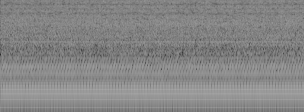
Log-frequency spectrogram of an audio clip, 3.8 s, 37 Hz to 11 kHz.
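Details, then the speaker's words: Exhaust cooling fan from an Artlii Stone 1/M18-type projector run at 12 volts, before voltage is lowered with a buck converter: loud steady whir and hum. Cooling fan noisy at full supply voltage. "donc mis 12 volts ventilateur voilà comme vous pouvez le constater ça fait du bruit"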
